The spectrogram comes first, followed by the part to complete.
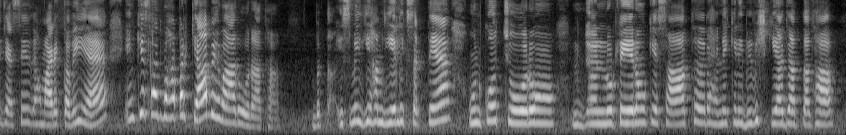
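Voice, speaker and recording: A woman teacher explaining a poem to her class, asking questions, reciting lines slowly and telling students what to note down. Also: high-pitched. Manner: lively, questioning, recites verse slowly, dictates notes.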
